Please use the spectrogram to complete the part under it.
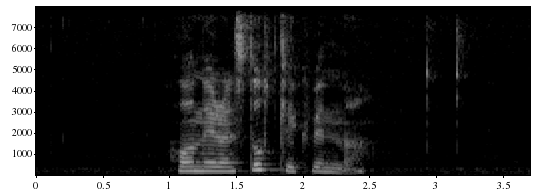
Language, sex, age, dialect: Faroese, female, 36-60, Norðurstreymoy/Eysturoy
